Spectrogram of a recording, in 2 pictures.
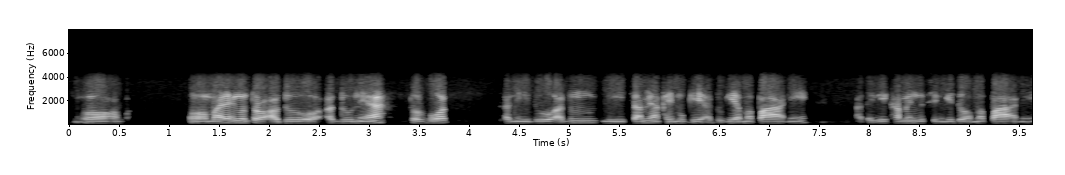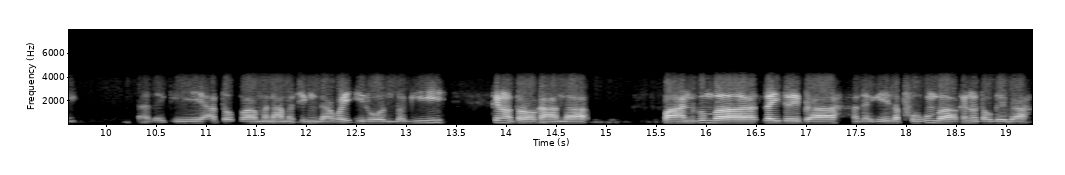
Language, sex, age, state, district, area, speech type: Manipuri, male, 30-45, Manipur, Kakching, rural, conversation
